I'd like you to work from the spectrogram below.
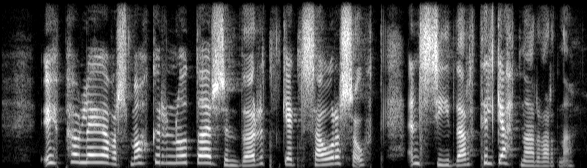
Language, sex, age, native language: Icelandic, female, 20-29, Icelandic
